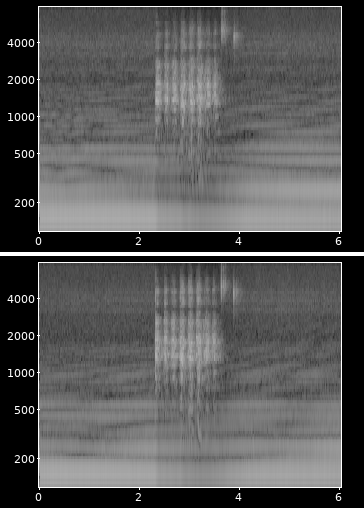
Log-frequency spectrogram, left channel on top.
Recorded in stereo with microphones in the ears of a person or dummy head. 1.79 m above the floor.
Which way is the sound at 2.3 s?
60° right (ahead or behind).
